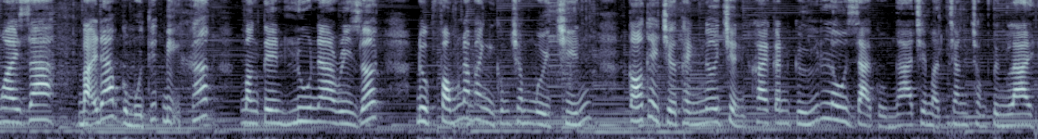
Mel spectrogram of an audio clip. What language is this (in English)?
Vietnamese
